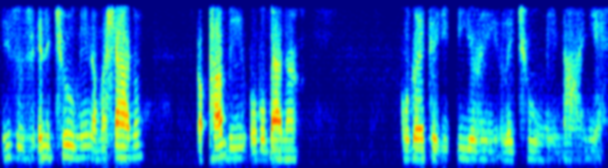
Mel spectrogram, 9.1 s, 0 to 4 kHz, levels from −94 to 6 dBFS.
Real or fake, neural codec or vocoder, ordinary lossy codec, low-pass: fake; codec, 16 kHz, 1.1 kbps, Voila-Tokenizer; none; 3.6 kHz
